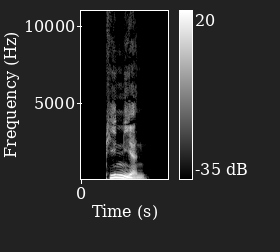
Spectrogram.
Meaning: plural of Pinie
- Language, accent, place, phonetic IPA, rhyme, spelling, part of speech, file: German, Germany, Berlin, [ˈpiːni̯ən], -iːni̯ən, Pinien, noun, De-Pinien.ogg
